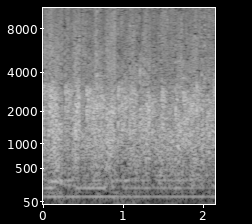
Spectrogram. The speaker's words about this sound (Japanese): 28歳の男の何でもない深夜を喋っただけなのにこの拍手ですオープニングアクトっていうのはとても素晴らしい効果がありますね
